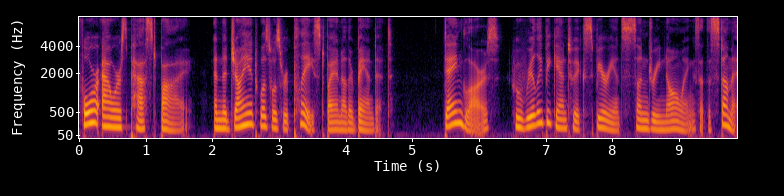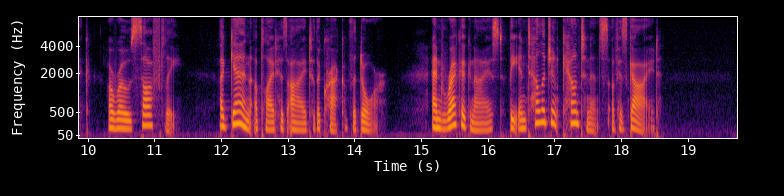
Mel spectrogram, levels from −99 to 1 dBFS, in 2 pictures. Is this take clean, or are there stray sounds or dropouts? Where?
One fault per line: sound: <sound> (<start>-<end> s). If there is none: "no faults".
no faults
